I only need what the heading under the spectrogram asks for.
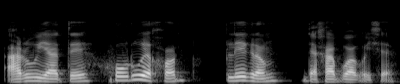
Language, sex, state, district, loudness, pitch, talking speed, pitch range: Assamese, male, Assam, Kamrup Metropolitan, -19 LUFS, 160 Hz, 120 wpm, 135-180 Hz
